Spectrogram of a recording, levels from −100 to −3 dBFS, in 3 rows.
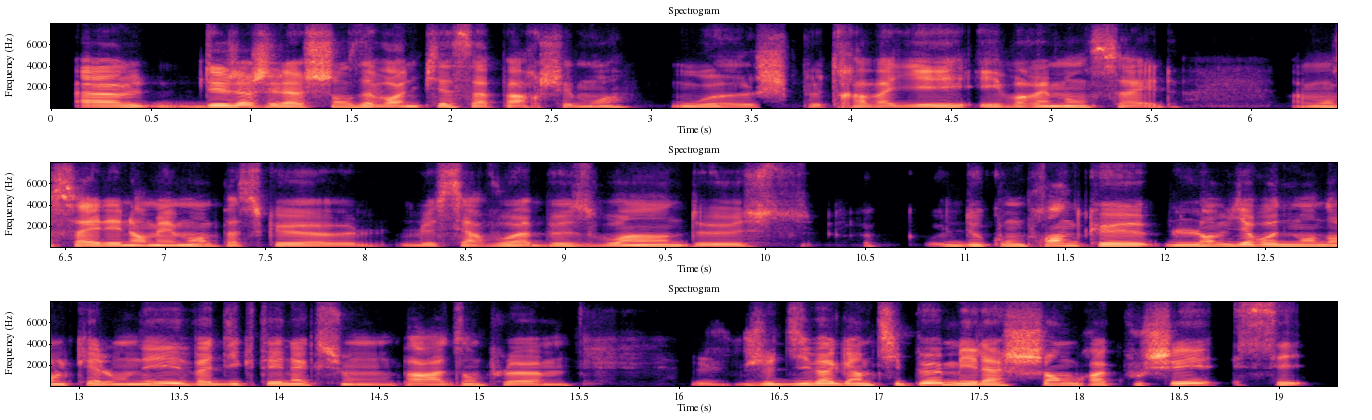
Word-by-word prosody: Heu, 150 -3 +3
d - - -10 0.3
déjà, 140 +4 +6
j'ai 150 -3 +4
la 120 -3 +4
chance 150 +5 +2
d'avoir 105 -5 +1
une 100 - -1
pièce 135 +4 -2
à - - +1
part, - - -1
chez - - -3
moi, 110 +8 -6 0.2
où, 110 -1 -4
heu, 95 -1 -5
je - - -2
peux - - -10
travailler 110 +6 0
et 105 - -1
vraiment 110 +5 0
ça - - -2
aide. - - -9 0.6
Vraiment, 115 +4 -5
ça 115 -2 +3
aide 110 - +2
énormément 105 +6 +2
parce 135 - -4
que 95 -4 -2 0.2
le 105 +1 -6
cerveau 105 +3 -2
a 100 - 0
besoin 110 +4 0
de 105 -2 -2
s 110 +2 -7 0.6
de 120 +2 -3
comprendre 145 +7 -1
que 120 -5 +3
l'environnement 135 +2 +1
dans 120 -1 0
lequel 115 0 -2
on 110 0 0
est 145 +5 +3
va 115 -3 0
dicter 120 +4 -2
une 125 - +1
action. 95 -6 -3
Par 95 -2 +2
exemple, 120 +3 -7
heu, 95 0 -2 0.9
je 115 +2 -1
divague 130 +5 +2
un 135 -1 +3
petit 125 0 -2
peu, 160 +6 +4
mais 135 -7 +3
la 115 -1 +3
chambre 140 +1 +3
à 110 - +3
coucher, 140 +7 +3
c'est 110 -3 -4
115 Hz, 185 wpm, -24 LUFS, 105-135 Hz, 0.9 s, déjà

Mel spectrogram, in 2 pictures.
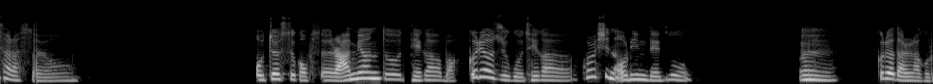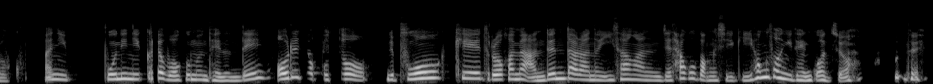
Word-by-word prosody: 살았어요. 175 - -6 1.8
어쩔 220 +3 +4
수가 225 -5 -2
없어요. 185 0 -5
라면도 240 +5 +4
제가 200 0 -3
막 165 -2 -10
끓여 335 -2 +2
주고 195 -8 -5
제가 195 -1 -4
훨씬 340 -2 +1
어린데도. 215 -2 0 1.1
네. 205 -3 +2 0.4
끓여달라 190 -10 +2
그러고. 160 +4 -11 0.2
아니 230 -2 -2 0.3
본인이 245 +1 +3
끓여 275 +2 0
먹으면 210 0 -1
되는데 190 - -1
어릴 280 +7 +4
적부터 245 -5 -3 0.2
이제 220 - -2
'부엌에 280 +2 +3
들어가면 240 -1 +1
안 175 +3 0
된다.'라는 240 -5 +2
이상한 205 -1 -3
사고방식이 190 -5 -4
형성이 305 -3 +3
된 195 -2 +1
거죠. 185 -4 -3 0.6
네. 260 - -2
215 Hz, 270 characters per minute, -23 LUFS, 190-255 Hz, 1.8 s, 어쩔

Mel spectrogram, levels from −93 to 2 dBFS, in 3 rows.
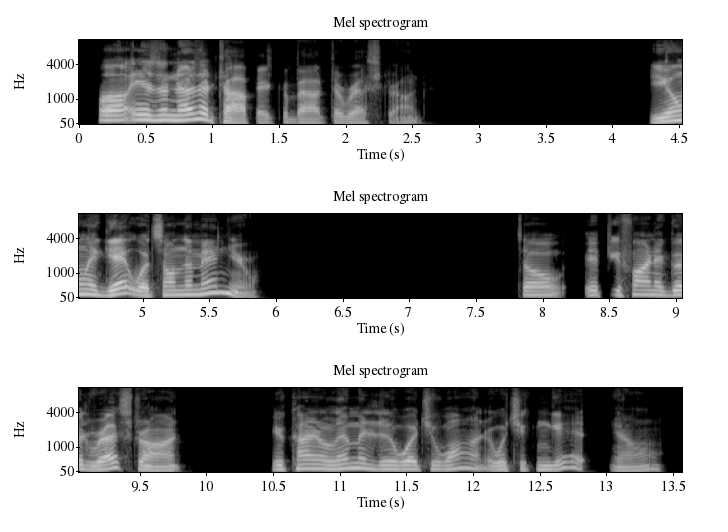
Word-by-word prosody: Well, 190 +1 +5
here's 205 -1 +4
another 200 +3 +5
topic 110 - -1
about 110 -2 -6
the 110 - -6
restaurant. 105 -3 -10 1.7
You 140 +5 +3
only 185 +1 +4
get 190 +9 +5
what's 150 -3 +1
on 165 0 +1
the 175 - +1
menu. 230 +5 0 1.9
So, 160 0 -2
if 165 - -4
you 160 - -2
find 175 +2 0
a - - -1
good 170 +2 +1
restaurant, 140 - +1 0.7
you're 155 - -2
kind 170 +3 0
of 160 - 0
limited 180 0 -1
to 150 +1 0
what 150 -1 -1
you 150 - -5
want 175 +5 -4
or - - -5
what 140 0 -3
you 140 - -7
can 140 +1 -5
get. 175 +5 -5 0.2
You 115 - -9
know 130 +6 -8
160 Hz, 160 wpm, -24 LUFS, 140-185 Hz, 1.9 s, Well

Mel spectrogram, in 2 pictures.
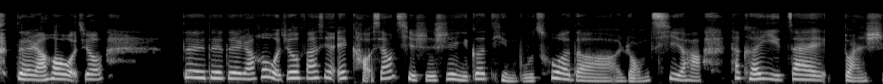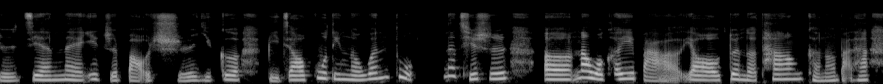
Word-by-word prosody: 对， 250 -4 +6
然 205 +1 +5
后 250 -2 +7
我 - - +5
就 235 +1 0 0.8
对 315 -2 +3
对 290 -1 +3
对， 275 -1 +4
然 255 +1 +1
后 345 0 +1
我 255 -6 +4
就 290 +4 +5
发 290 +1 +1
现， 305 -1 -1
诶， 285 +2 +2
烤 - - -1
箱 290 +5 0
其 260 - -2
实 200 -2 -2
是 240 +5 +1
一 190 - 0
个 255 +2 +3
挺 180 - -6
不 155 +1 -6
错 265 - +2
的 165 -5 -2
容 150 +2 -4
器 230 -4 +2
哈， 180 -3 -1 0.3
它 295 - -1
可 255 -4 +2
以 245 -5 -1
在 215 -3 +2 0.2
短 160 -4 -1
时 170 -1 -3
间 205 +1 0
内 205 -3 -1
一 235 +3 -5
直 185 -4 -6
保 195 - -4
持 175 +3 -4
一 180 -1 -9
个 205 +1 -2 0.2
比 155 - -7
较 210 0 +2
固 280 +7 -2
定 240 -4 -2
的 205 -1 0
温 270 +8 -1
度。 340 -1 -3 0.3
那 390 - -1
其 245 -9 -2
实， 255 +2 -1 0.3
呃， 225 0 +4
那 310 0 +5
我 245 -5 +4
可 240 - -3
以 260 +2 +2
把 270 - -3
要 200 -2 +2
炖 235 -1 0
的 190 -2 -2
汤， 240 +3 -1
可 185 - -6
能 175 +3 -5
把 - - -7
它， 205 +1 -3
230 Hz, 230 characters per minute, -23 LUFS, 195-265 Hz, 0.8 s, 后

